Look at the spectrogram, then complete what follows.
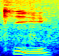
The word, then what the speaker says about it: Cay: se llama Hoffman Hoffman Ke se escribe c o c a y pero se dice K no y es y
